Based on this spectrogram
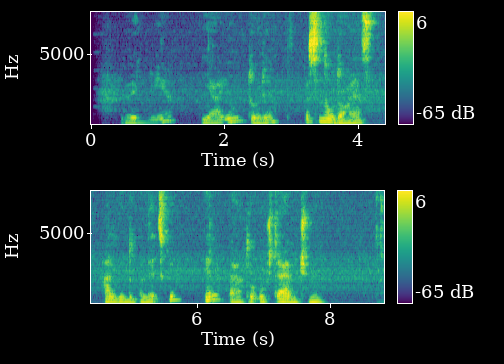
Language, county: Lithuanian, Kaunas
